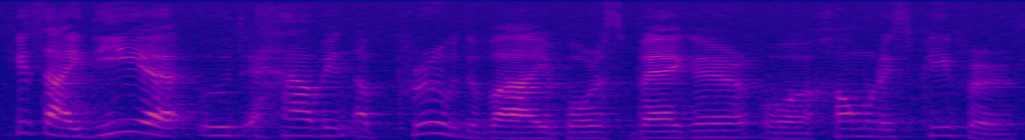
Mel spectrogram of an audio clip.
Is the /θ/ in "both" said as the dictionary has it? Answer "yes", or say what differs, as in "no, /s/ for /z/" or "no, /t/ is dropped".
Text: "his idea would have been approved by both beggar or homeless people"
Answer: no, /s/ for /θ/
